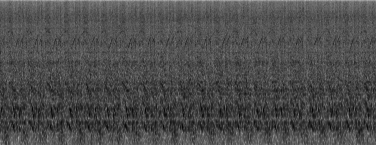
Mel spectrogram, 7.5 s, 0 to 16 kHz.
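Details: Peugeot 307 2.0 HDi common-rail diesel that died while driving and won't restart: starter spins the engine steadily, about 160 beats a minute, for a long crank without firing; cause not yet found.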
